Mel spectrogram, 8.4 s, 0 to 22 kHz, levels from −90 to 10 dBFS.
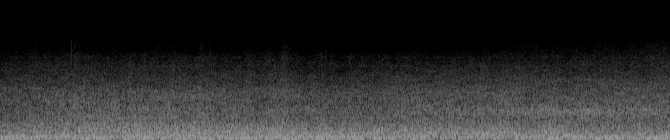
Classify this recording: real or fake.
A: fake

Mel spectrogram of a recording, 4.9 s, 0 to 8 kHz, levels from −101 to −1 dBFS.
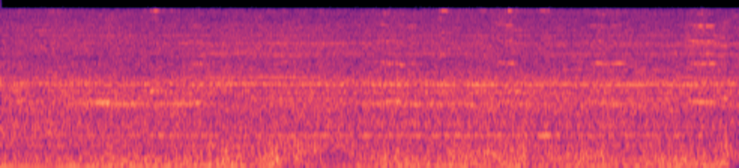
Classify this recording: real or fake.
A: real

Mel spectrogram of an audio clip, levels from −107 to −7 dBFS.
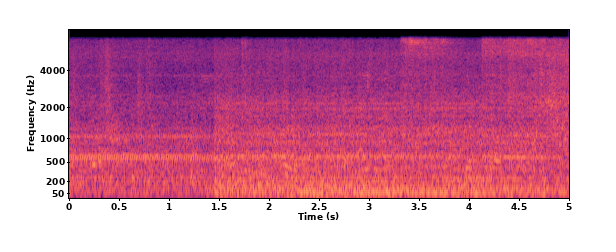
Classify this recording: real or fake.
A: real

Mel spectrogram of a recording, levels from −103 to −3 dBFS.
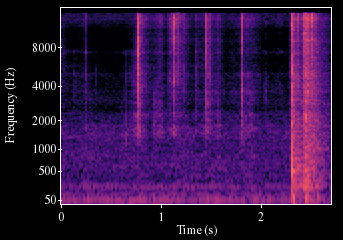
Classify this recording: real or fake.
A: fake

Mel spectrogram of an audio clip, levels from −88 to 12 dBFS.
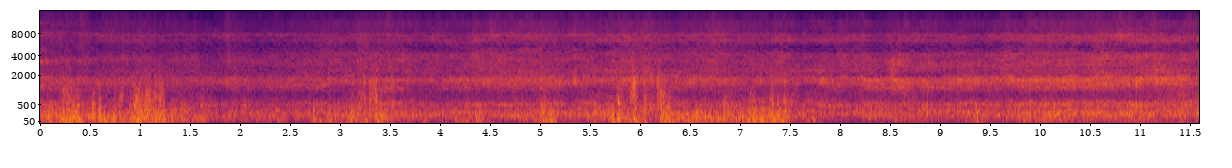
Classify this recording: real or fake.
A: fake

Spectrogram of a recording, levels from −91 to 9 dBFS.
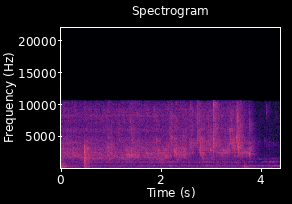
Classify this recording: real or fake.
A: real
